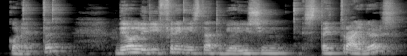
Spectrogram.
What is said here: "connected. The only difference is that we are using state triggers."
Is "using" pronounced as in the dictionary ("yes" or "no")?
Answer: no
